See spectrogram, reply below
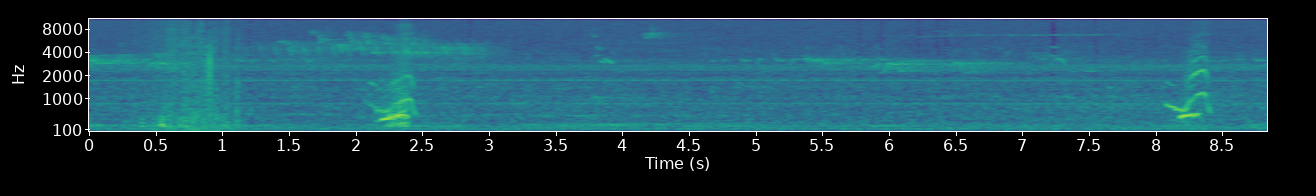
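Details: Female great grey owl calling near a nest camera in Mission Valley after leaving the nest, 7:55 am on May 6: two short rising, wavering calls about six seconds apart over a steady background hum.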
